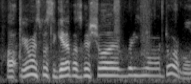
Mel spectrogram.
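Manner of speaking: fast, bright pet talk; excited cooing. Real, not acted. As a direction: gush over the horse quickly. Cooing at horse who got up.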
